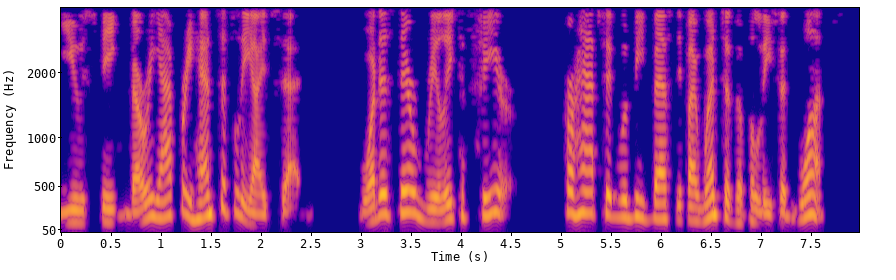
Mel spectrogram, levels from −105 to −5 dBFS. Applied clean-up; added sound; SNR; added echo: none; none; none; none.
